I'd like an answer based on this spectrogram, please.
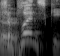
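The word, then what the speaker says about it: Schuplinski: his name, I always have a tough time pronouncing it. Shaplinsky? Shaplinsky, yes, Jerry Shaplinsky.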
